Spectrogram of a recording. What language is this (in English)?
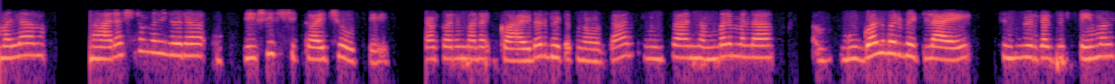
Marathi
